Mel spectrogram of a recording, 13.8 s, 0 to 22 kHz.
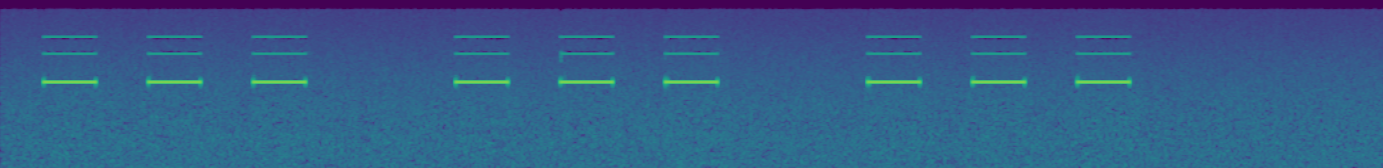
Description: Alarm pattern, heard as an alarm's beeps, played three times, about 2950 Hz. Temporal three. Smoke or fire, evacuate.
